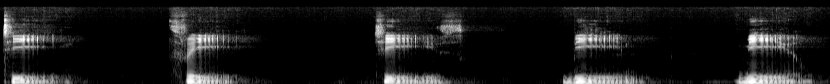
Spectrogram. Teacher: lips into a smile push your tongue forward in your mouth e is a long sound move your tongue up a little as you say it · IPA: /iː/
